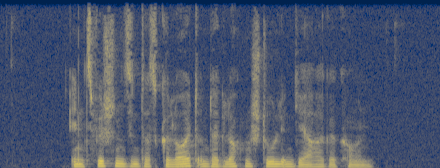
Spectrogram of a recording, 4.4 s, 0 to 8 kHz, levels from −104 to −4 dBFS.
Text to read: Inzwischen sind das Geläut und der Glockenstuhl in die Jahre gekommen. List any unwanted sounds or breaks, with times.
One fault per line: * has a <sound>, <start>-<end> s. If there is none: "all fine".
all fine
